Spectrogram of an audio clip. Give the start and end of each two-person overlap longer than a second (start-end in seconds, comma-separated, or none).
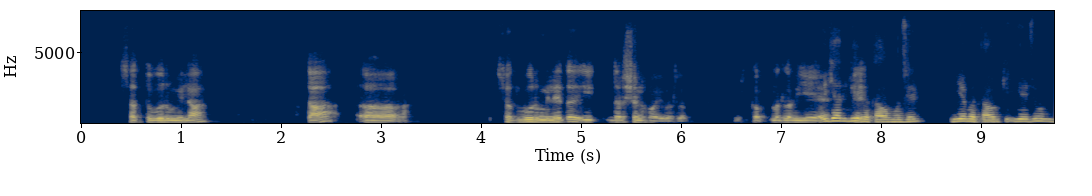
none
